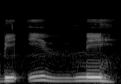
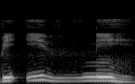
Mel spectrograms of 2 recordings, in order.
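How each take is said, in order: No difference in how they are said.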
